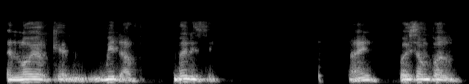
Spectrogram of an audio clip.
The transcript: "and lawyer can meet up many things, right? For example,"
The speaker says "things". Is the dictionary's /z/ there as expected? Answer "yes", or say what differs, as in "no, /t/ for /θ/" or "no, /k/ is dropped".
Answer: no, /z/ is dropped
